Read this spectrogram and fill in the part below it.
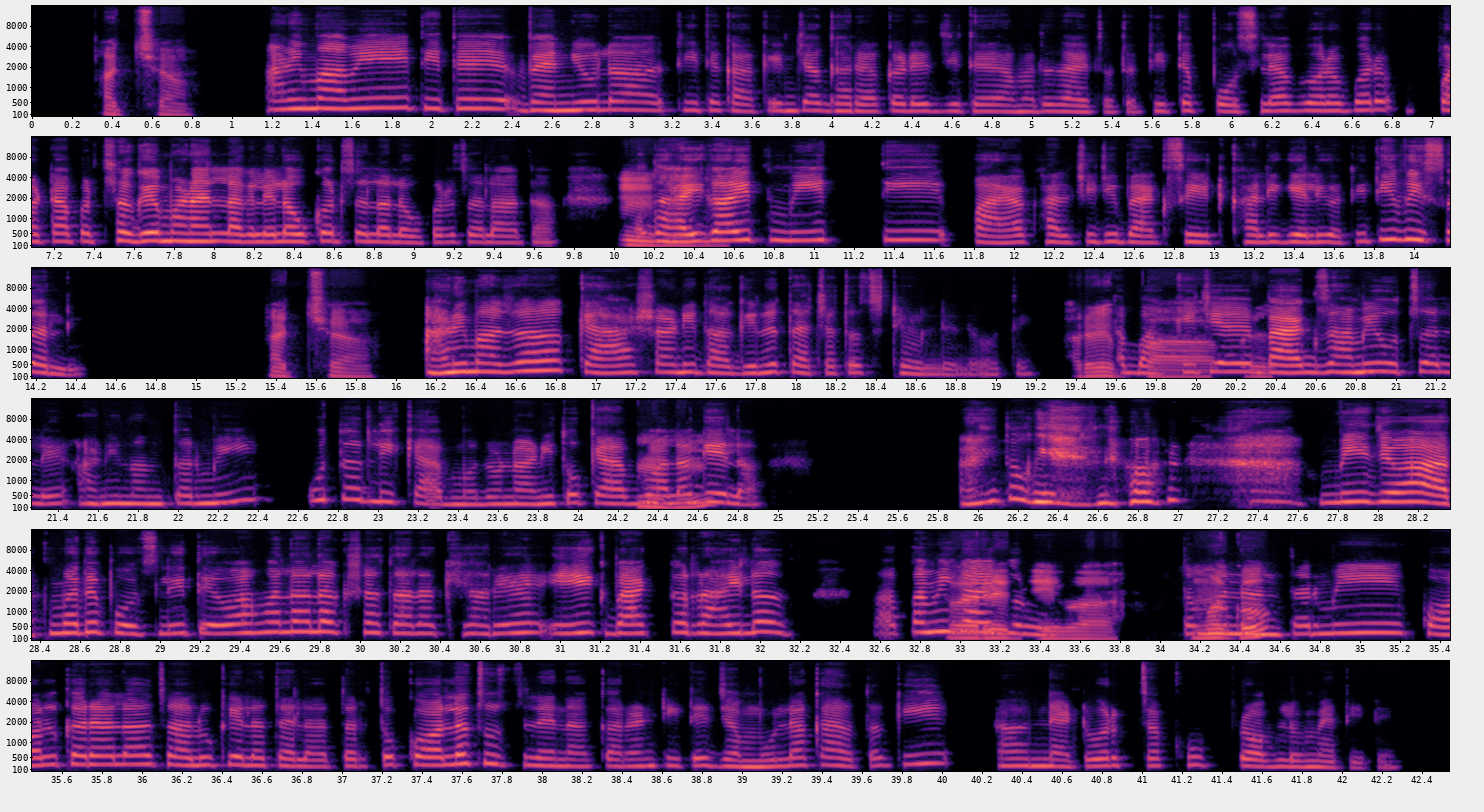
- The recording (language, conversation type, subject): Marathi, podcast, प्रवासात पैसे किंवा कार्ड हरवल्यास काय करावे?
- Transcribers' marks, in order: in English: "व्हेन्यूला"; in English: "बॅक सीट"; in English: "कॅश"; surprised: "अरे, बाप रे!"; laughing while speaking: "आणि तो गेल्यावर मी जेव्हा आतमध्ये पोचली, तेव्हा"; chuckle; surprised: "अरे, देवा!"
